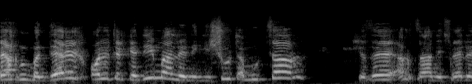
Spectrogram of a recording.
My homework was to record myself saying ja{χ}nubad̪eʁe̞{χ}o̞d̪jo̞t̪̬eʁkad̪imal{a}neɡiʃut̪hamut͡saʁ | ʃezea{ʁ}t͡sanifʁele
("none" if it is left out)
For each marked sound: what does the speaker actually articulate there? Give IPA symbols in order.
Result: χ, χ, e, ʁ

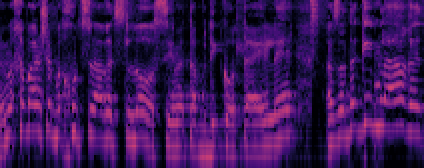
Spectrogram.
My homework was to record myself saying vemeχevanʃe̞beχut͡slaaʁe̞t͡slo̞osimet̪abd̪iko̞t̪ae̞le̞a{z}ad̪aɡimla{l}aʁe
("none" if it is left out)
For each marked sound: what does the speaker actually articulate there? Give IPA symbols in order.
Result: z, none

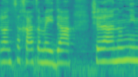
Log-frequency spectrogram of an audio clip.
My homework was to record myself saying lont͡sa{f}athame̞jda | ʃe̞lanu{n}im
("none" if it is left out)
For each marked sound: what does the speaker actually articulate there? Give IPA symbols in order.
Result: χ, n

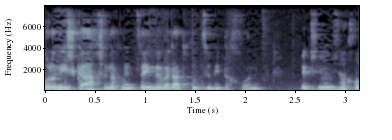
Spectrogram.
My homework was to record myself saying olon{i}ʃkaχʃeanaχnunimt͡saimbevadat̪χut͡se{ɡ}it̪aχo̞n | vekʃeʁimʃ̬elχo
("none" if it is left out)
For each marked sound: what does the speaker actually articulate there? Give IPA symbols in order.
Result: i, b

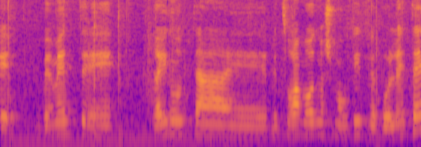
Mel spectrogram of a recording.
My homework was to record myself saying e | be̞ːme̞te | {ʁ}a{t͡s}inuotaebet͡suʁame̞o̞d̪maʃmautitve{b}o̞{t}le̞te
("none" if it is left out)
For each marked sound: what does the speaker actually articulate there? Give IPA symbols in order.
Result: ʁ, none, b, none

